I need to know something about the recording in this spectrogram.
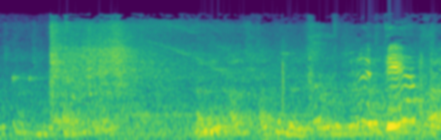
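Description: A young child's voice vocalizing without clear words, ending in a short high-pitched squeal near the end. A brief rush of noise comes about half a second in.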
